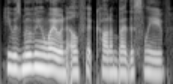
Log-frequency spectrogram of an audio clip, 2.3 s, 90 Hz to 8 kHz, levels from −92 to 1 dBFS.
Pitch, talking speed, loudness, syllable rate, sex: 185 Hz, 285 wpm, -16 LUFS, 6.8 syllables/s, female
